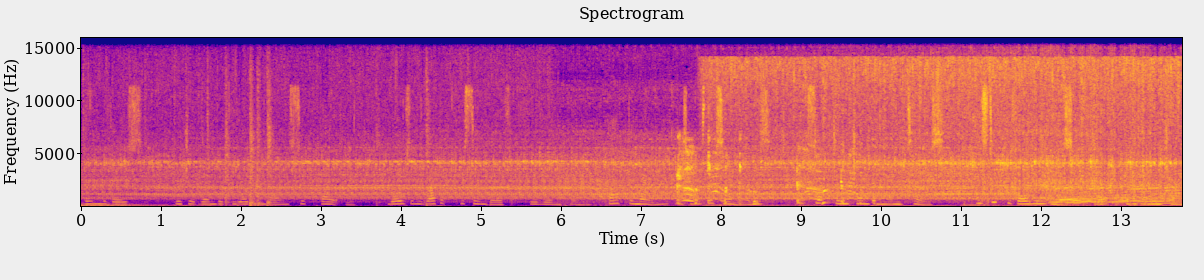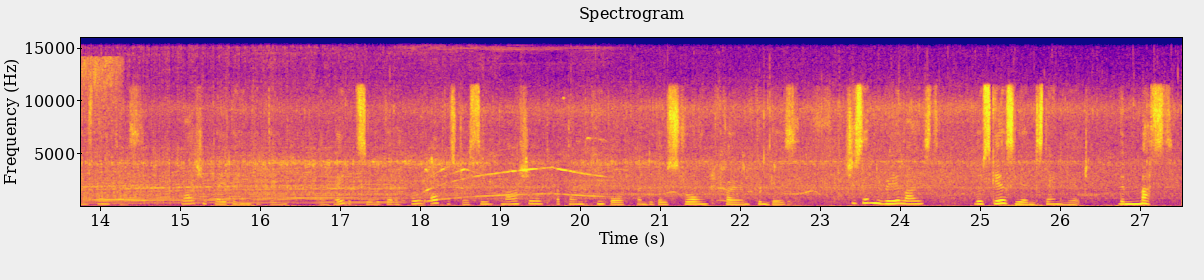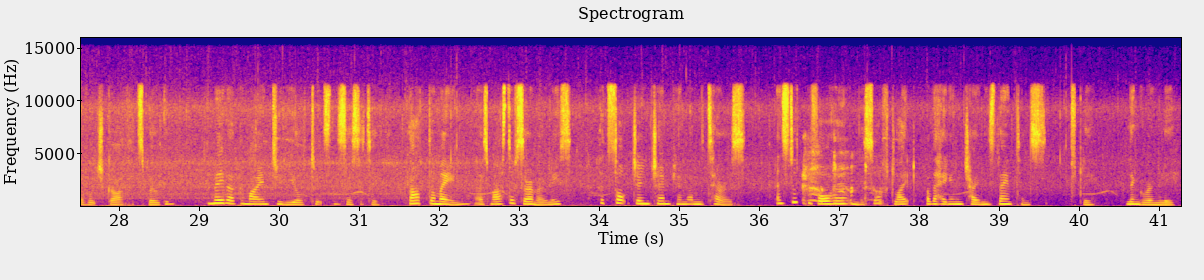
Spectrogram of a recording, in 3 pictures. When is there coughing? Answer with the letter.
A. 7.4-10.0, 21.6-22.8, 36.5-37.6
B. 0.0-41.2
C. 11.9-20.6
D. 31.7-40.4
A.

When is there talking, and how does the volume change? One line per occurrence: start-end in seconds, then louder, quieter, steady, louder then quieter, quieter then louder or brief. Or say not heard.
0.0-41.2 louder.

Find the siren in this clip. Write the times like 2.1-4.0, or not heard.
11.9-20.6.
